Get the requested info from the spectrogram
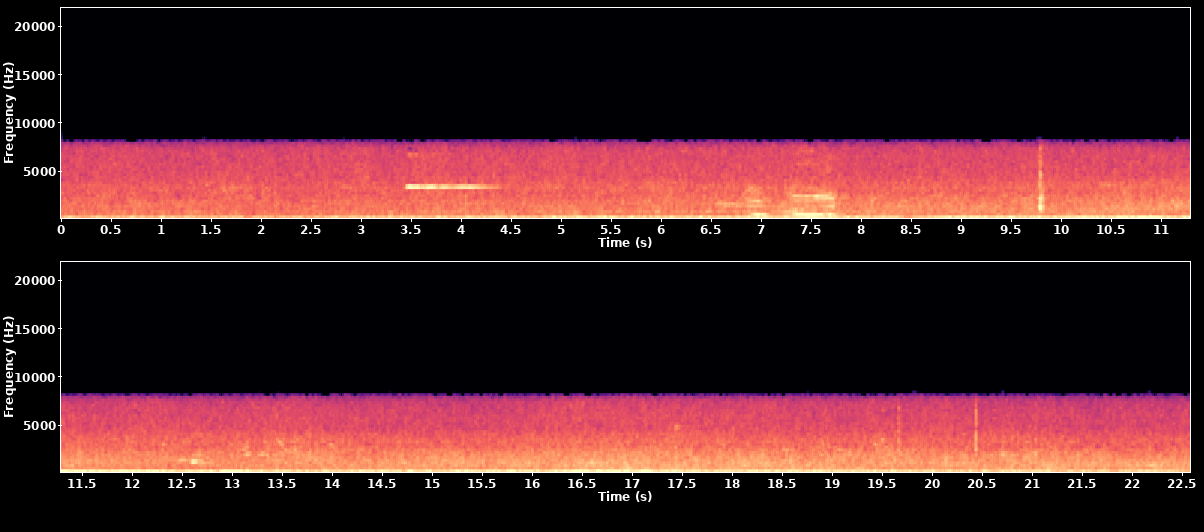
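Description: Fountain jets splashing into a pool: a steady rushing hiss of water. Underneath it, the low drone of a passing airplane, strongest in the middle, with faint distant voices.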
